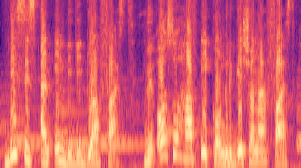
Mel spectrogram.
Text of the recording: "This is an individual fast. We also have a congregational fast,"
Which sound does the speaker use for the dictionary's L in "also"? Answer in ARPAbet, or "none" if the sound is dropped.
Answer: L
